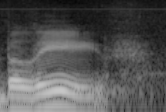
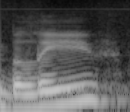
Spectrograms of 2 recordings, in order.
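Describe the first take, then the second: First: "believe" slow, low and settled; weighty believe. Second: "believe" lifted with a rising end; lighter believe. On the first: Speaker contrasts two kinds of belief, slow weighty "believe". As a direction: draw out "believe" at a lower pitch, with finality. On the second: Speaker contrasts two kinds of belief, rising "believe". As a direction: leave "believe" hanging up, as the first of two. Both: Shown as a demonstration. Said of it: "it's the difference between believe".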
